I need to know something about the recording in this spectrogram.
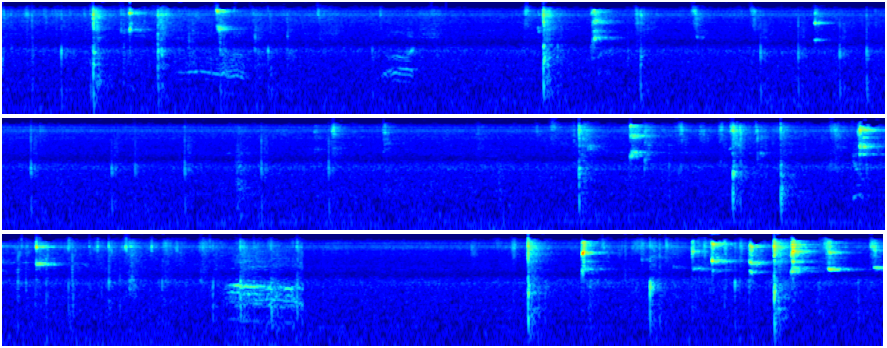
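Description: Tennis rackets hit a ball back and forth with sharp pops.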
